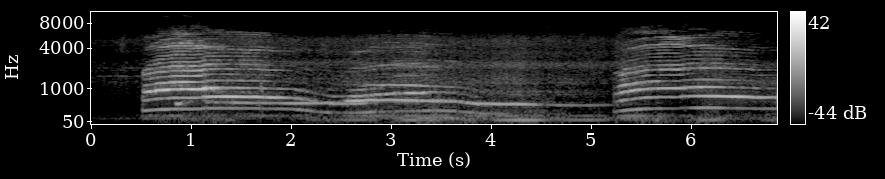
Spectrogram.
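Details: Two tomcats quarrelling loudly over food indoors in a kitchen: a long, wavering, nasal yowl bends down in pitch and weakens, then a second strident wail starts up sharply and continues.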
